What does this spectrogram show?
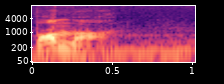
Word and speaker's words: bomber: So, you don't speak or you don't pronounce the second B.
